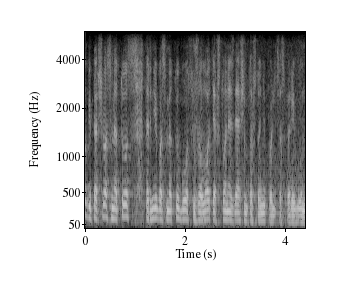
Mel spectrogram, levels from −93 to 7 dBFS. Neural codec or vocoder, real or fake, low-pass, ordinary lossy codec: none; real; 5.4 kHz; Opus, 16 kbps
